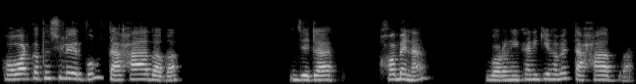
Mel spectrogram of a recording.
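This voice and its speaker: A woman teaching an Arabic grammar class in an online meeting, reciting verb conjugations slowly and explaining in quick asides. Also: on the high side, steady tone, dull audio, a little hiss or hum. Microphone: online meeting call.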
